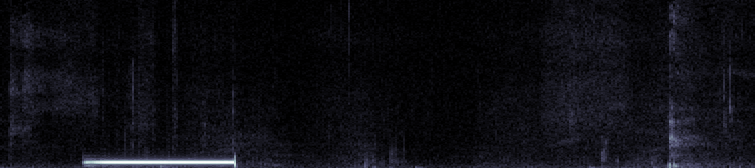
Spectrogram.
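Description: An outgoing telephone call rings once: a single steady mid-pitched tone lasting about a second, followed by quiet with a few faint clicks and rustles.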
